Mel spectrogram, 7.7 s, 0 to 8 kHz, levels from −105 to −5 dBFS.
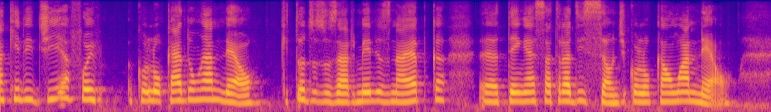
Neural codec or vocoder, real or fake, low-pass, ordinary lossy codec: codec, 16 kHz, 4 kbps, X-Codec, HuBERT features, trained on LibriSpeech; fake; none; none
